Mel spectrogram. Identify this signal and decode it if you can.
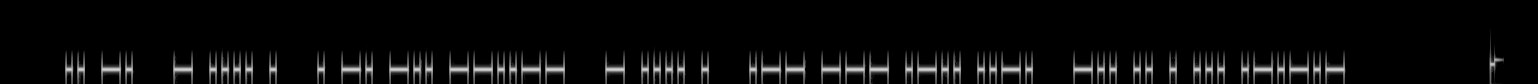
Morse code, heard as a keyed tone, about 19 wpm, 700 Hz. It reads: IN THE END, THE WOLF DIES.
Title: Additional Easy Phrases 20wpm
